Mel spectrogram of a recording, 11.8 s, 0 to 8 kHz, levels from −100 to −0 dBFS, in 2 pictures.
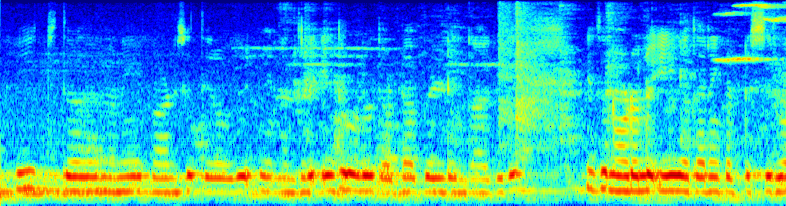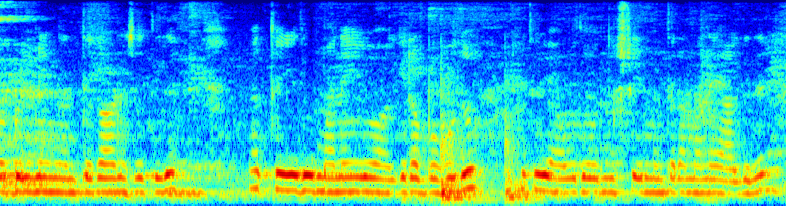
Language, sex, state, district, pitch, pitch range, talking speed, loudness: Kannada, female, Karnataka, Gulbarga, 215 Hz, 205-230 Hz, 135 wpm, -16 LUFS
